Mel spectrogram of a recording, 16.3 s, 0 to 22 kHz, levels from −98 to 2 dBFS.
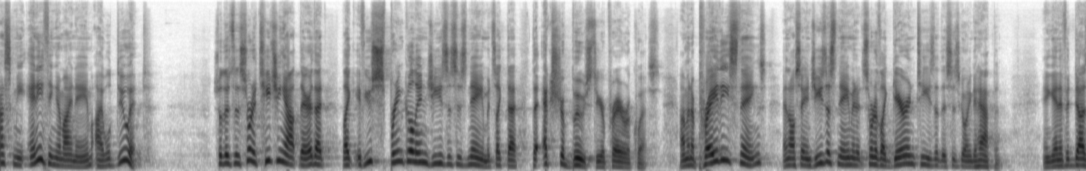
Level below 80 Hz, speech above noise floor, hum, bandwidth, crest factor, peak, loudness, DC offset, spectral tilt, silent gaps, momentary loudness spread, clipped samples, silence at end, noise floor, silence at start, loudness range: -62 dBFS; 43 dB; none; over 20 kHz; 16 dB; 0 dBFS; -16 LUFS; under 0.1%; -4 dB/octave; none; 8 LU; under 0.1%; 0 s; -59 dBFS; 0 s; 4 LU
